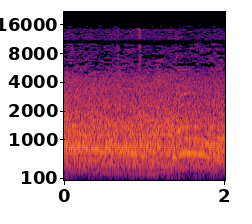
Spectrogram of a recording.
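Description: Steady crowd noise from a college football stadium just after an interception is returned for a touchdown, with a voice faintly rising and falling over it.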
